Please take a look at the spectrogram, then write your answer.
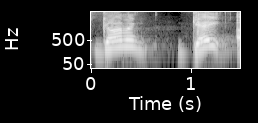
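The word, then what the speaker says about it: Gana Gueye: Correct. It's Ghana Gay.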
